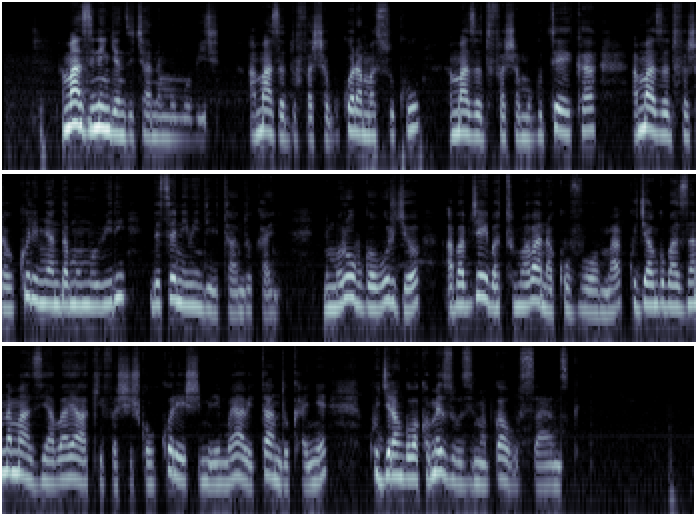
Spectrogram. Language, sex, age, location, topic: Kinyarwanda, female, 18-24, Kigali, health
